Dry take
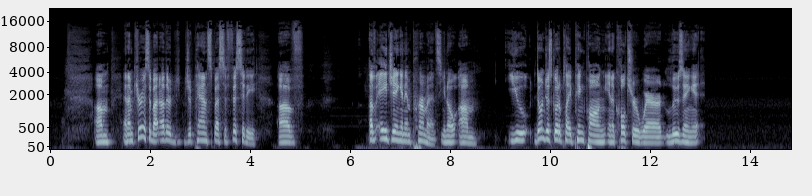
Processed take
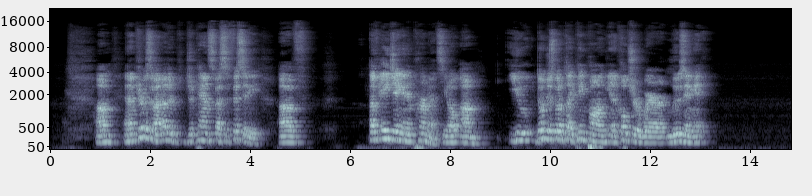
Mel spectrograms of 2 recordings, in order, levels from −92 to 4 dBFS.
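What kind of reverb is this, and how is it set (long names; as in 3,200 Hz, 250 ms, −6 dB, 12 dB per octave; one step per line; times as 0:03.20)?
four-comb reverb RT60 0.5 s, combs from 26 ms, DRR −8.5 dB
level −5.5 dB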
